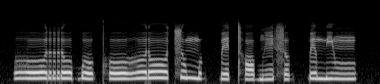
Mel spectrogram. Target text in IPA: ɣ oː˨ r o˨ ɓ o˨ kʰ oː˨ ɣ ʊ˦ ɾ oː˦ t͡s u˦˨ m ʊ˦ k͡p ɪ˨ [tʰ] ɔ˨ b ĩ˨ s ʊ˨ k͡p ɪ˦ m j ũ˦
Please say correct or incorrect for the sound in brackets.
correct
